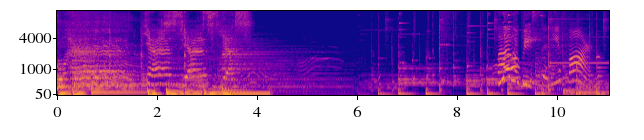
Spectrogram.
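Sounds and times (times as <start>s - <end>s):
instrumental music with drums: 0.0s - 3.7s, 6.2s - 11.0s
cartoon cat meowing: 4.8s - 6.0s.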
